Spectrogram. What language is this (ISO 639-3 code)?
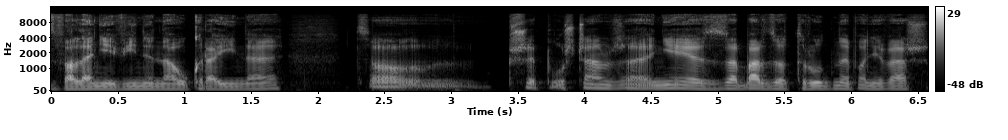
pol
